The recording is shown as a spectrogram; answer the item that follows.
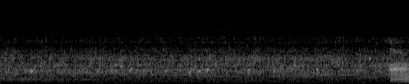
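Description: Creek water running steadily, a soft even rush.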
